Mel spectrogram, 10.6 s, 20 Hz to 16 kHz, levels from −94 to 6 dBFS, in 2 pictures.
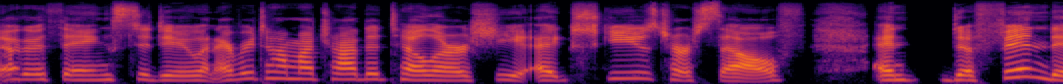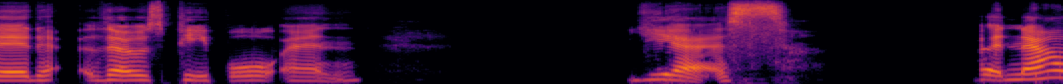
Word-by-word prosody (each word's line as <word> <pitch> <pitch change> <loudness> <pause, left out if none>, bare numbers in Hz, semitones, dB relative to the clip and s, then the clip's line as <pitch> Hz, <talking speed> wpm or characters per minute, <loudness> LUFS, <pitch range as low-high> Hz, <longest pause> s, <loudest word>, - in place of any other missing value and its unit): other 230 0 -1
things 210 -2 -2
to 225 - -3
do 195 0 -2
and 195 - -4
every 265 +2 -2
time 275 -2 -4
I 250 - +1
tried 235 -1 0
to 235 - -2
tell 215 -3 0
her, 190 0 +1
she 205 +2 -3
excused 265 +8 +1
herself - - 0 0.4
and 205 -1 +2
defended 200 - +4 0.2
those 200 -1 +1
people 190 -2 -7
and 185 +2 -7 1.3
Yes. 215 +2 +2 0.9
But 315 - +1
now 245 +7 +5
210 Hz, 130 wpm, -25 LUFS, 195-240 Hz, 1.3 s, now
